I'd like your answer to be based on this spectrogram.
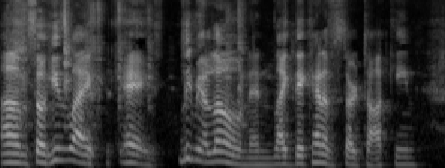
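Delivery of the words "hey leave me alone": put-on cranky old man voice, higher. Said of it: "a familiar Logan Roy, Roy-esque voice".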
